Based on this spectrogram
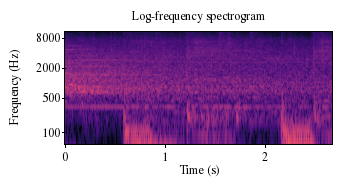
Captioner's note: bell ringing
